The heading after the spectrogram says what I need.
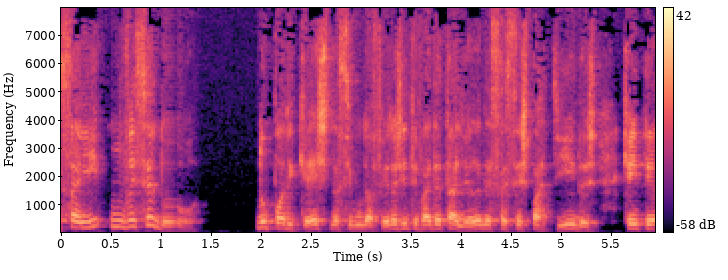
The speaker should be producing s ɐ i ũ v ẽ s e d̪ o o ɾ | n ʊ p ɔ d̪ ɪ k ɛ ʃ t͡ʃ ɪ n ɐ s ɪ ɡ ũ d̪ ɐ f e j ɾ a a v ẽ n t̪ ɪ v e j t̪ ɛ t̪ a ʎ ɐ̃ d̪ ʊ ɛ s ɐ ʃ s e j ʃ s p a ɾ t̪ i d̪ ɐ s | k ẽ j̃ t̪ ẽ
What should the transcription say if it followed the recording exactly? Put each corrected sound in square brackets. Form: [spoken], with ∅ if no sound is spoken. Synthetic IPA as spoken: s [a] i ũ v ẽ s e d̪ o o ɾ | n ʊ p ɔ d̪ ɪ k ɛ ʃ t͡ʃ ɪ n ɐ s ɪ ɡ ũ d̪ ɐ f e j ɾ [ɐ] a [ʒ] ẽ n t̪ ɪ v [a] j [d̪] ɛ t̪ a ʎ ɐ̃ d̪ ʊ ɛ s ɐ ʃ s e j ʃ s p a ɾ t̪ i d̪ ɐ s | k ẽ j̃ t̪ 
